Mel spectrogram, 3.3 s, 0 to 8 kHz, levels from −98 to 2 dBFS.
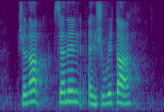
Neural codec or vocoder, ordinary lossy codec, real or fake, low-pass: codec, 16 kHz, 4.8 kbps, FACodec; none; fake; none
